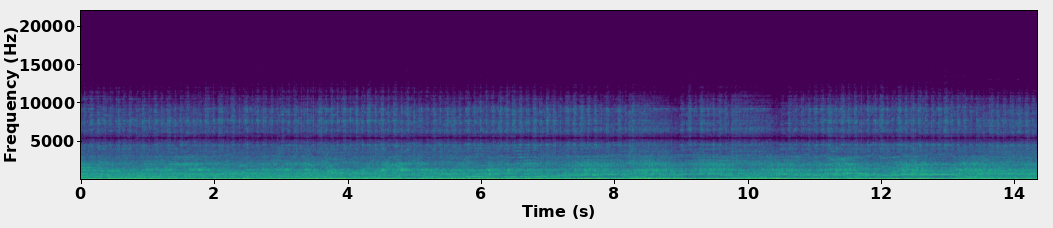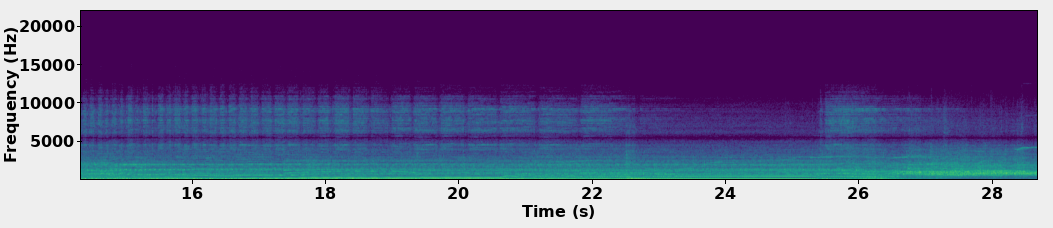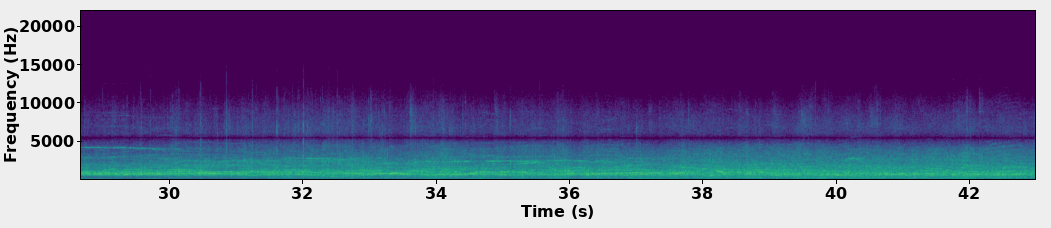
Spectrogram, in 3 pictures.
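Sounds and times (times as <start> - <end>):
live rock band playing: 0.0 - 27.2
heavy bass: 0.0 - 27.4
crowd cheering and shouting: 0.0 - 42.9.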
